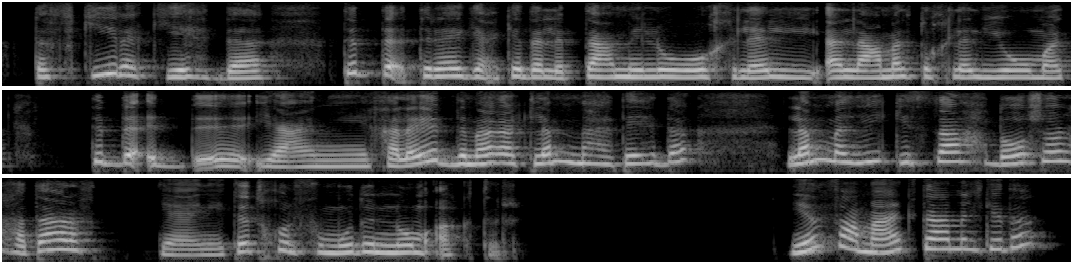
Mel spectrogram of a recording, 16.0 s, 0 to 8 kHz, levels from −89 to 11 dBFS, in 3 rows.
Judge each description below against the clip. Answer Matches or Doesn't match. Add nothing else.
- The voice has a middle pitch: Doesn't match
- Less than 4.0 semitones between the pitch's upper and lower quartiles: Doesn't match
